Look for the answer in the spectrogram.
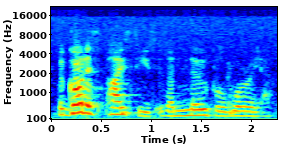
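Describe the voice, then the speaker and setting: Woman acting a lively, earnest savage huntress. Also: on the low side, moderate pace. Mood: earnest, proud. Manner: blunt, formal, literal speech. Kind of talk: fan audio sci-fi drama acting. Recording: noisy amateur audio-drama tape.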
